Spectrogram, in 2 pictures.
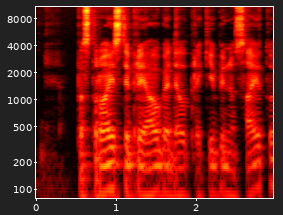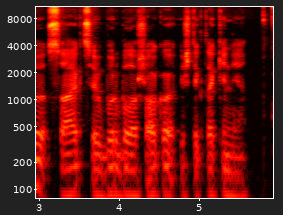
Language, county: Lithuanian, Klaipėda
